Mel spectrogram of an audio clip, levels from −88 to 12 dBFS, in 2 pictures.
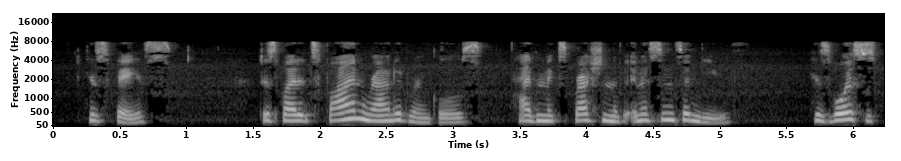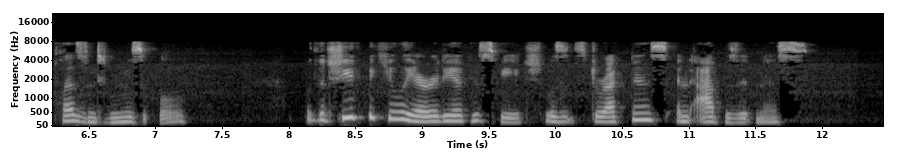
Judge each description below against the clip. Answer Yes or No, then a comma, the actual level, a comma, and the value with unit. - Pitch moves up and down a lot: No, average, 4.7 semitones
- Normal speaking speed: Yes, average, 155 wpm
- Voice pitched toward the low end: No, high, 195 Hz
